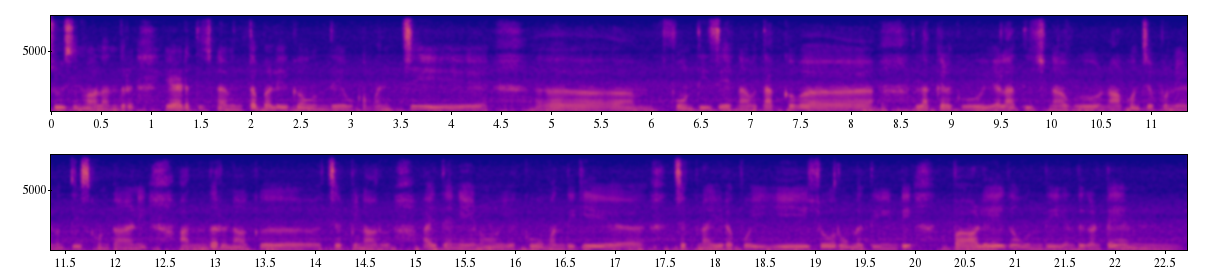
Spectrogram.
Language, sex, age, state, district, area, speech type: Telugu, female, 30-45, Andhra Pradesh, Annamaya, urban, spontaneous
